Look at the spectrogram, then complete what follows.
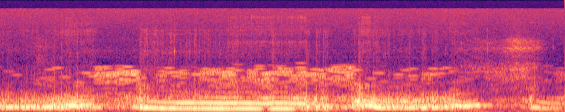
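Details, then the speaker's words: Teaching example of a wheeze, not necessarily from an RSV or bronchiolitis patient: musical, whistling breath sounds on both inspiration and expiration from narrowed airways, with faint odd background noises; inspiratory and expiratory wheeze. "that's not necessarily a rsv patient or a bronchiolitis patient we're talking about here because that sounds like it's a inspiratory and expiratory wheeze that's that's a little bit what the wii sounds like"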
